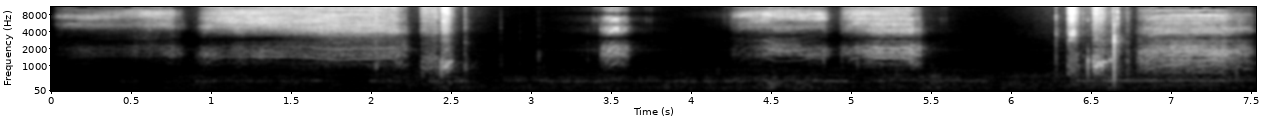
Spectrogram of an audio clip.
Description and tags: Click! I take a picture with a Minolta Vectis-300 APS film camera. Clicking of the shutter and then the film winds. There are several different sounds in this series, some clicks, some zoom noises.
